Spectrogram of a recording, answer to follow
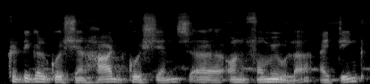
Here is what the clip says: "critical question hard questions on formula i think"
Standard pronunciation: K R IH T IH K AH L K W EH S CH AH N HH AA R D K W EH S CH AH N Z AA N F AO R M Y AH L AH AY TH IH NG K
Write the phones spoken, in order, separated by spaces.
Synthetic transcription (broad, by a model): K R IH T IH K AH L K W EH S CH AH N HH AA R D K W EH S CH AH N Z AA N F AO R M Y AH L AH AY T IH NG K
